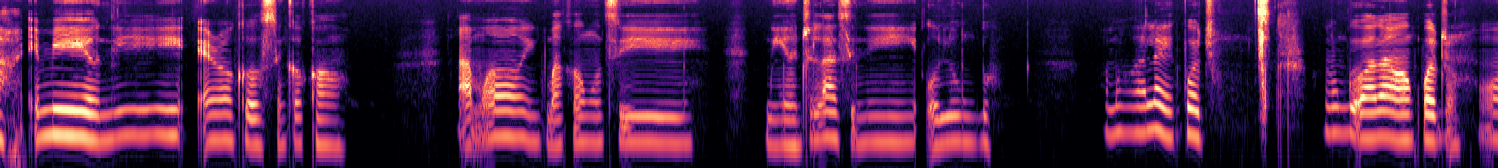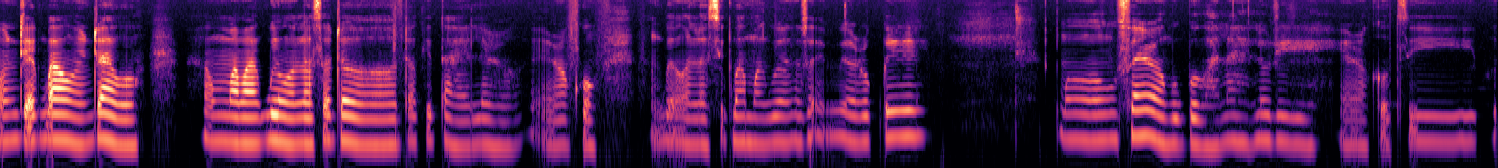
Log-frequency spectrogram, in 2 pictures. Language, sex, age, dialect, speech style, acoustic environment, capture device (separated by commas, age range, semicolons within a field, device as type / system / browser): Yoruba, female, 25-34, Nigeria - Lagos Yoruba, relaxed, silence, mobile / macOS / Safari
